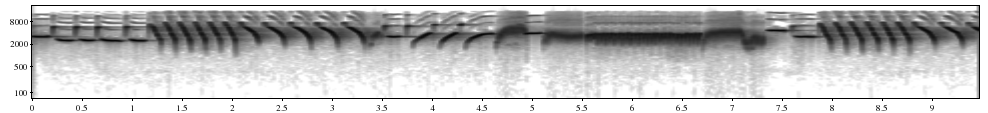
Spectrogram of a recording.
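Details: Canary singing a varied song: tours of rapidly repeated, high downward-sweeping notes, a dense buzzy trill in the middle, then another fast series of falling notes to finish.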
